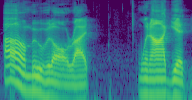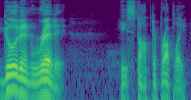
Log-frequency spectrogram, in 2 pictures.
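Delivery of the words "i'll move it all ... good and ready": loud, drawn-out angry retort; stubborn refusal, slow and loud; defiant. A narrator's reading. Caleb refusing to move his truck, loud defiance. Caleb defies Mister Morrison.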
